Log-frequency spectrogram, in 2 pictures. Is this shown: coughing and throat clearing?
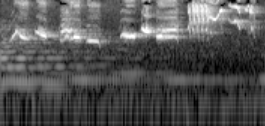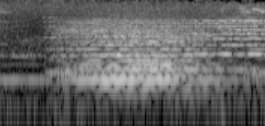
no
